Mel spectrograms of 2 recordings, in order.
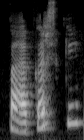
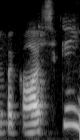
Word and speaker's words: пекарський: металургія тому що Металург пекарський тому що пекар так не пекарський ні пекарський підлітковий тому що підліток боязнь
